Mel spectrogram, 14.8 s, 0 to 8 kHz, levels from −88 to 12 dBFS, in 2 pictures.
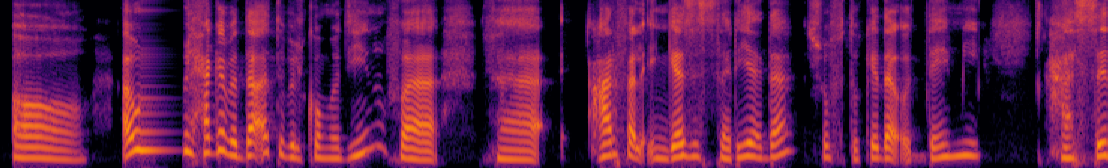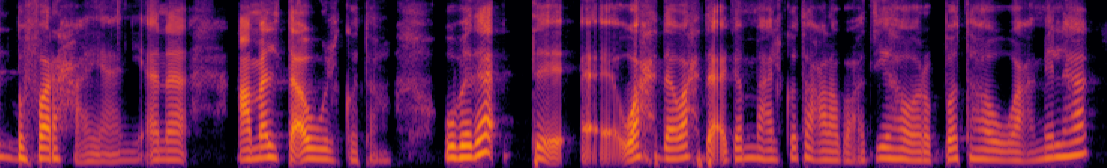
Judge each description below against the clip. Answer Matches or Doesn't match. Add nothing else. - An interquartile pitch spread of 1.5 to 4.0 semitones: Doesn't match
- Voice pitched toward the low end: Doesn't match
